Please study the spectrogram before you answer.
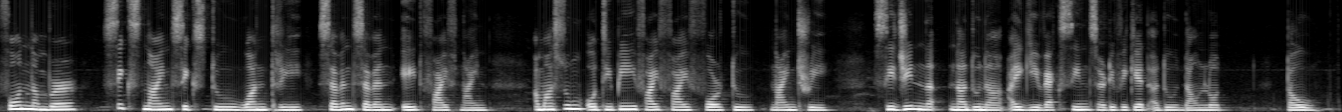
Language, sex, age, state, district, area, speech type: Manipuri, female, 30-45, Manipur, Senapati, urban, read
